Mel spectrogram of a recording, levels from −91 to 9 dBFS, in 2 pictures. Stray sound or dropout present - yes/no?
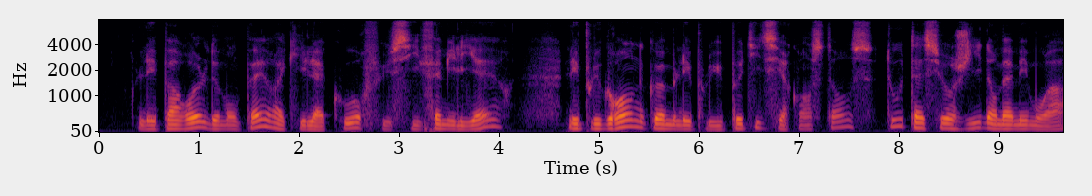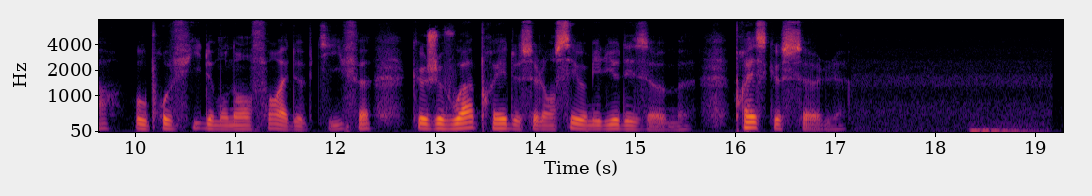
yes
